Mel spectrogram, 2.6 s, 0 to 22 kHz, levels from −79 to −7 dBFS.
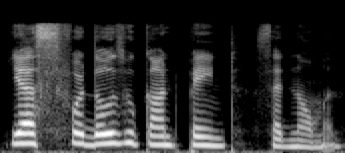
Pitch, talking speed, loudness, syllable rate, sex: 220 Hz, 185 wpm, -17 LUFS, 4.2 syllables/s, female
